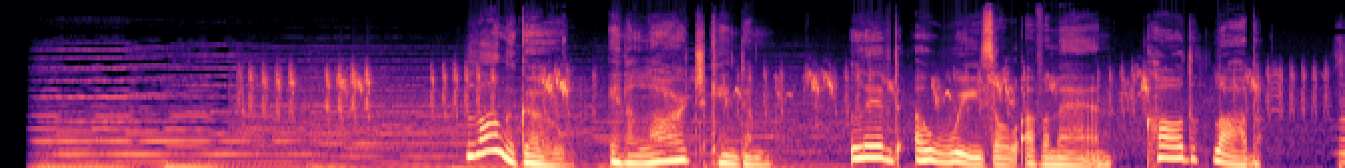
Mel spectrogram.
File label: Children's Narration Audio Theater; Lob the Pruner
